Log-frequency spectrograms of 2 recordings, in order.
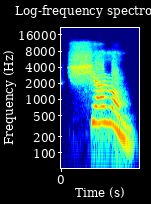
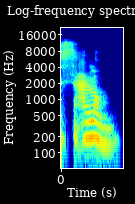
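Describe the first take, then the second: First: The word begins with a sh sound. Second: The word begins with a plain s sound. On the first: The speaker calls it right. "Shalom bukan salom" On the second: The speaker calls it wrong. "bukan salom"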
